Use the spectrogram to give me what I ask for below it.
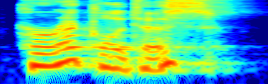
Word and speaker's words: Heraclitus: Heraclitus was a 6th century BC, before Christ, philosopher.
